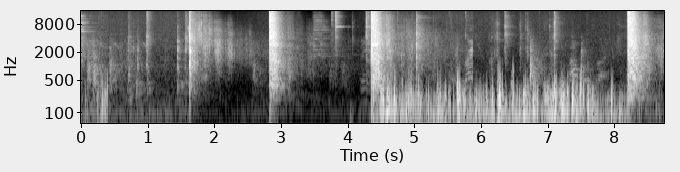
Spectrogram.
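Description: Pistol shots on an open range: two sharp cracks about a second apart, then a third about four seconds in. After the third shot a heavy rumble of wind buffeting the microphone takes over.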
